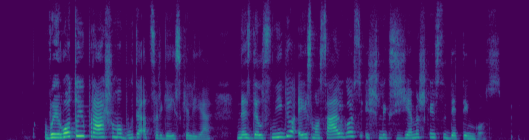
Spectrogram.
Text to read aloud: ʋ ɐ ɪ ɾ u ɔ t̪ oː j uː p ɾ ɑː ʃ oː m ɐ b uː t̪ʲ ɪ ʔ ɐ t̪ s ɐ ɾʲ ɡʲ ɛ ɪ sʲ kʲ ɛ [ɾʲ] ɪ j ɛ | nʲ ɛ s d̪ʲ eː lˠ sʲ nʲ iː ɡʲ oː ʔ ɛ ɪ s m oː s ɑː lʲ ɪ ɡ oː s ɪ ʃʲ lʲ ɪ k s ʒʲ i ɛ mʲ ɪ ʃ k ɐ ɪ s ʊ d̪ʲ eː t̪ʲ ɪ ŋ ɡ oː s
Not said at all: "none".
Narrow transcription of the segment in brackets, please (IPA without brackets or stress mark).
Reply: lʲ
